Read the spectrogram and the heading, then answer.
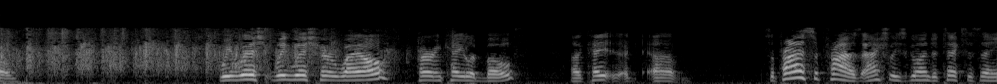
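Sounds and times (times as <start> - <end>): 
audience applause for a student leaving for college: 0.0 - 4.0
speech: 2.2 - 6.9, 7.7 - 9.9.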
